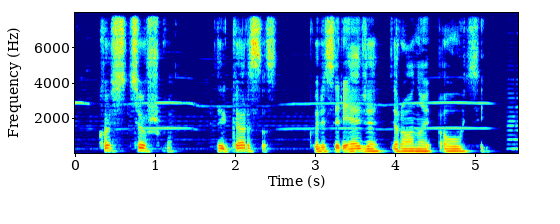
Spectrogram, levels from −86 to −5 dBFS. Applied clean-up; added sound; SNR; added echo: classical method log-MMSE.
